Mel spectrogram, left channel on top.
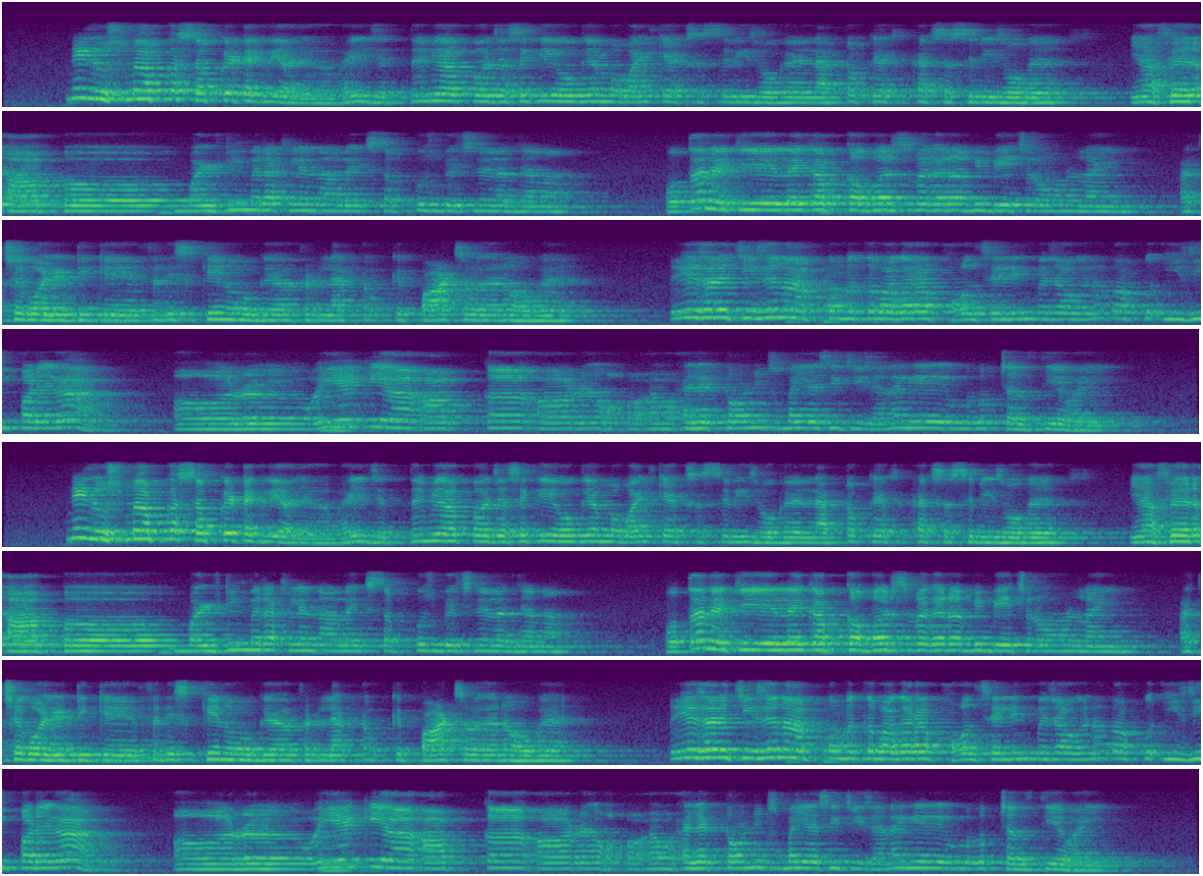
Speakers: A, on the right (about 25°); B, on the left (about 65°).
A: नहीं नहीं उसमें आपका सब कैटेगरी आ जाएगा भाई जितने भी आप जैसे कि हो गया मोबाइल के एक्सेसरीज हो गए लैपटॉप के एक्सेसरीज हो गए या फिर आप
B: हम्म
A: मल्टी
B: हम्म,
A: में रख लेना
B: हम्म,
A: लाइक सब कुछ बेचने लग जाना होता है ना कि
B: अच्छा
A: लाइक आप कवर्स वगैरह भी बेच रहे हो ऑनलाइन अच्छे क्वालिटी
B: हम्म
A: के फिर स्किन हो गया
B: हम्म,
A: फिर लैपटॉप के पार्ट्स वगैरह हो गए तो ये सारी चीजें ना
B: अच्छा
A: आपको मतलब अगर आप होलसेलिंग में जाओगे ना तो आपको इजी पड़ेगा
B: हम्म
A: और अ, वही
B: हम्म
A: है कि आ, आपका और इलेक्ट्रॉनिक्स भाई ऐसी चीज है ना कि मतलब चलती है भाई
